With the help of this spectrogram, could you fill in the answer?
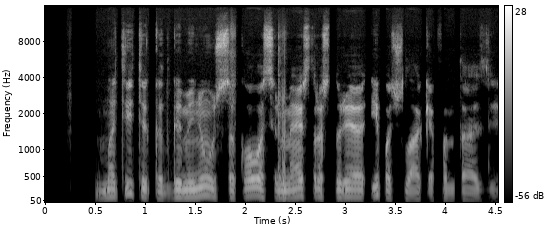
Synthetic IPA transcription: mɐt̪ʲiːt̪ʲɪkɐt̪ɡɐmʲɪnʲuːʊʃsʲɐkoːʋɐsɪɾmʲɛɪst̪ɾɐst̪ʊɾʲeːjoːʔiːpɐt͡ʃlˠɑːkʲɛfɐnt̪ɑːzʲɪjɛ

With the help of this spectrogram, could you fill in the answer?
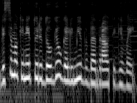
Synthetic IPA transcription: ʋʲɪsʲɪmoːkʲɪnʲɛɪt̪ʊɾʲɪd̪ɒʊɡʲɛʊɡɐlʲimʲiːbʲubʲɛnd̪ɾɐˑʊt̪ʲɪɡʲiʋɐɪ

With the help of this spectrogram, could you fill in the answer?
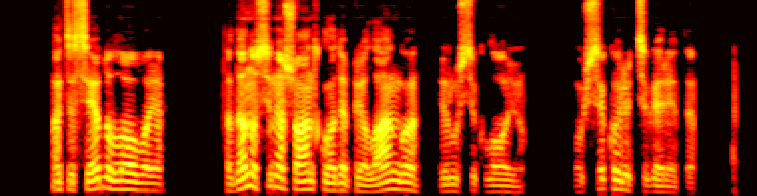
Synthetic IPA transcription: ɐt̪sʲɪsʲeːd̪ʊlˠoːʋoːjɛ | t̪ɐd̪ɐnʊsʲɪnʲɛʃʊɐˑnt̪̚klˠoːd̪ʲɛpʲɾʲiɛlˠɐŋɡoː | ɪɾʊʃʲsʲɪklˠoːjʊ | ʊʃʲsʲɪkʊɾʲʊt̪sʲɪɡɐɾʲɛt̪ʲɛ

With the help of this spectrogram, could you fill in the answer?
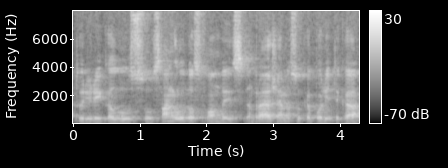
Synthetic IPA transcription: t̪uːɾʲɪɾʲɛɪkɐlˠuːsʊsɑŋɡlˠɐʊd̪oːsfond̪ɐɪsbʲɛ̰nd̪ɾɑːjɛʒʲæːmʲeːsuːkʲoːpoːlʲɪt̪ʲɪkɑː

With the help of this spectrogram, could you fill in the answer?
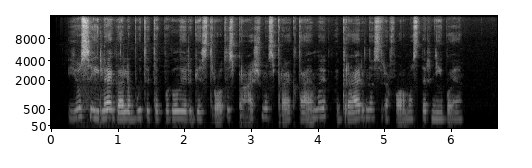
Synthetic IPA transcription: juːsɪlʲɛɡɑːlʲɪbuːt̪ʲɪt̪ʲɪk̚pɐɡɐlˠiɾʲɛɡʲɪst̪ɾṵɔt̪ospɾʔɑ̰ːʃʲiːmɐspɾɔ̰jɛkt̪ɑːʋʲɪmɐɪɐɡɾɑːɾʲɪnʲɛsɾʲɛfɔ̰ɾmost̪ɐɾʲnʲiːboːjɛ

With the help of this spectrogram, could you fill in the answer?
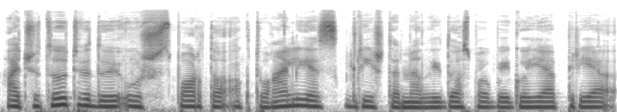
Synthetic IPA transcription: ɑːt͡ʃʲʊt̪ɐʊt̪ʲʋʲɪd̪ʊjʔʊʃspɔɾt̪oːʔɐkt̪ʊɑːlʲɪjɛsɡɾʲiːʃt̪ɐmʲɛlˠɐɪd̪oːspɐbɐɪɡoːjɛpʲɾʲiɛ

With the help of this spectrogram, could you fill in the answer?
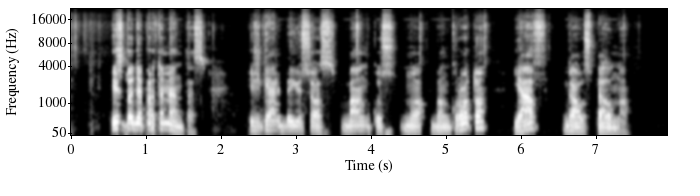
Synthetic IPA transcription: ɪʒd̪oːd̪ʲɛpɐɾt̪ɐmʲɛnt̪ɐs | ɪʒʲɡʲæˑlʲbʲejʊsʲoːsbɑˑŋˑkʊsnuɔbɐŋkɾɔt̪oː | jæːf | ɡɐʊspʲɛlˠno̰ː

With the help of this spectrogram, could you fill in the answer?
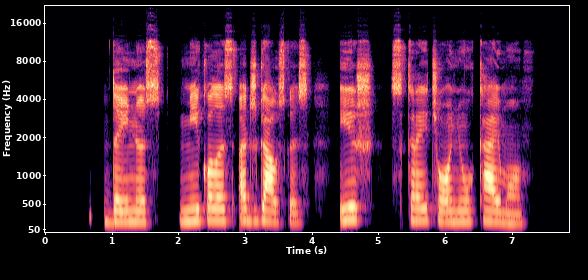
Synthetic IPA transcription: d̪ɐjnʲʊs | mʲikɔlˠɐsɐ̰ʒɡawskɐs | ɪʃ | skɾɐɪt͡ʃoːnʲuːkʰajmoː

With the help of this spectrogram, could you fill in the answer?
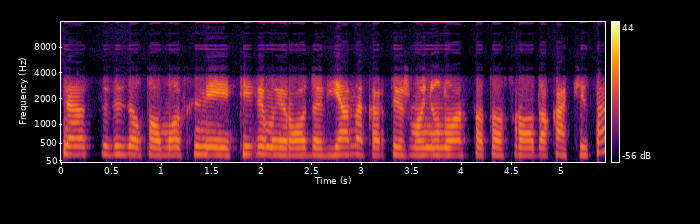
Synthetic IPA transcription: nʲɛsʋʲɪzd̪ʲeːlˠt̪oːmoːksʲlʲɪnʲɛɪt̪ʲiːɾʲɪmɐɪɾoːd̪oːʋʲiɛnɐkɐrt̪ɐɪsʒmoːnʲuːnuɔst̪ɐt̪oːsroːd̪oːkɑːkʲɪt̪ɐ

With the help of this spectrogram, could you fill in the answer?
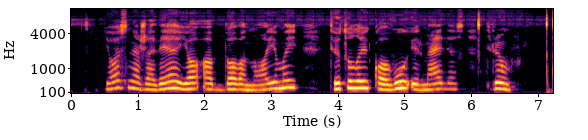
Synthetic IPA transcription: joːsnʲɛʒɐʋʲeːjoːjoːʔɐb̚d̪oːʋɐnoːjɪmɐɪt̪ʲɪt̪ʊlˠɐɪkoːʋuːʔɪɾmʲæɪlʲeːst̪ʲɾʲʊmfɐɪ

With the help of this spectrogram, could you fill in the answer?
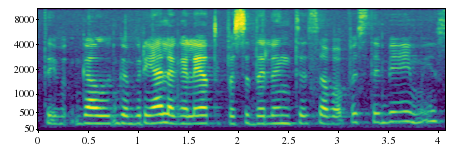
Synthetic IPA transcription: t̪ɐɪɡɐlˠɡɐbʲɾʲɪjæːlʲɛɡɐlʲeːt̪uːpɐsʲɪd̪ɐlʲɪnʲt̪ʲɪsɑːʋoːpɐsʲt̪ʲɛbʲeːjɪmɐɪs

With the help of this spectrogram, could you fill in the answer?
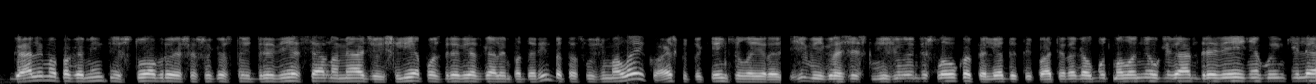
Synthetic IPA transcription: ɡɑːlʲɪmɐpɐɡɐmʲɪnʲt̪ʲɪɪʃst̪uɔbɾʲoːɪʃkɐʃkoːkʲoːst̪oːjd̪ʲrʲɛʋʲeːssʲæːnoːmʲæːd͡ʒʲoːɪʃʲlʲiɛpoːsd̪ʲɾʲɛʋʲeːsɡɑːlʲɪmpɐd̪ɐɾʲiːt̪̚ʲbʲɛt̪t̪ɐsuʒʲɪmɐlˠɐɪkoːɐɪʃkʊt̪oːkʲɪɪŋʲkʲilˠɐiːɾɐʒʲiːmʲɐɪɡrɐʒʲɛsʲnʲɪʒʲuːɾʲɛnt̪ɪʃlˠɐʊkoːpʲɛlʲeːd̪ɐɪt̪ɐɪpɐt̪iːɾɐɡɐlˠbuːt̪mɐlˠoːnʲɛʊɡʲiʋʲɛnd̪ʲɾʲɛʋʲeːjnʲæːɡʊɪŋʲkʲɪlʲɛ

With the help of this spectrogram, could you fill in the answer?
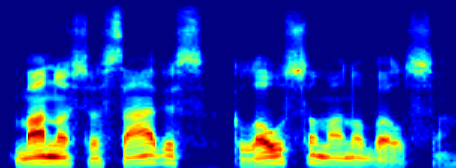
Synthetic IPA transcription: mɑːnoːsʲosɑːʋʲesklˠɒʊsoːmɑːnoːbɐlˠso̰ː

